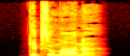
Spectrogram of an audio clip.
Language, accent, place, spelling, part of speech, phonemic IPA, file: German, Germany, Berlin, Dipsomane, noun, /dɪpsoˈmaːnə/, De-Dipsomane.ogg
- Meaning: dipsomaniac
